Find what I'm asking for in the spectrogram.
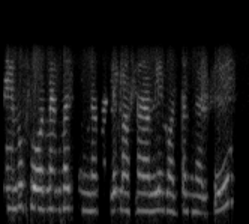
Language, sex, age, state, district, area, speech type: Telugu, female, 18-30, Andhra Pradesh, Bapatla, urban, conversation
